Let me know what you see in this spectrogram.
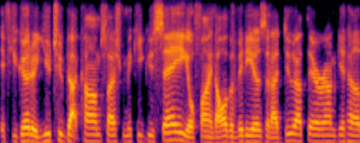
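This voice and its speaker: A medium-pitched man's voice with an American accent, dry and close with no echo. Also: quiet background. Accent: Southern US, heavy when excited. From US South (Tupelo, Mississippi). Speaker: software architect, tech speaker. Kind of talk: technical presentation. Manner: fast.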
